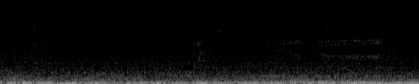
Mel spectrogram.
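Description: Passenger train running along the track, heard from inside the car: a steady low rumble with a few sharp clicks and knocks from the wheels on the rails.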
